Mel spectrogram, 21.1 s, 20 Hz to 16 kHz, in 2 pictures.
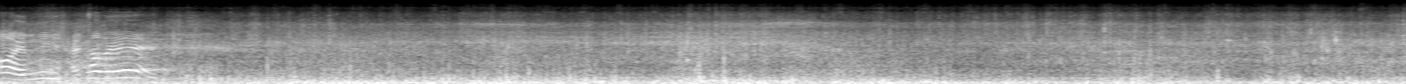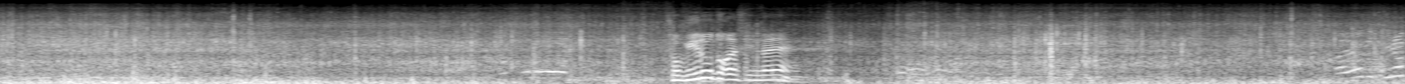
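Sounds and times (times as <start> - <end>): bicycle tyre noise on dirt: 0.0 - 21.0
wind rumble on microphone: 0.0 - 21.0
bike rattling clicks: 9.8 - 20.5.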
